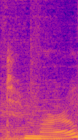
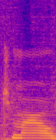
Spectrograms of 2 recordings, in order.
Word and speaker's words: Tomaro: I am your host, Deb Tomorrow. Look for me on Facebook, Deb Tomorrow Realtor, T-O-M-A-R-O is how you spell it.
